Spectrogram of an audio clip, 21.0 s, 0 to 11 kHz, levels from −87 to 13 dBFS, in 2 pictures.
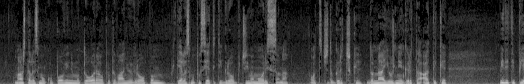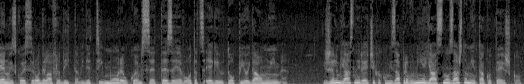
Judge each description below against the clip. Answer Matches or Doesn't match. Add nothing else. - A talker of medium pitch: Matches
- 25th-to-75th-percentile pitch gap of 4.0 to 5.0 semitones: Doesn't match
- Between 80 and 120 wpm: Doesn't match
